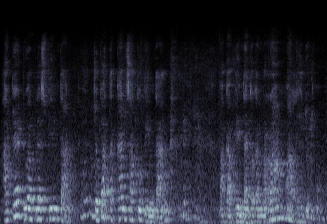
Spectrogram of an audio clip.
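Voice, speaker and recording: A man preaching a lively sermon as a pastor, acting out characters in playful voices. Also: fairly high pitch, moderate pace, slight background noise. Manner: animated, acts out Bible characters in voices. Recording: echoey church hall, mic at a distance.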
